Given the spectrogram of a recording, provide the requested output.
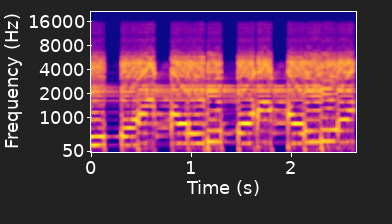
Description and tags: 90 Atomik Guitar 03
fresh grungy guitar-good for lofi hiphop
atomic, grungy, hiphop, loop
